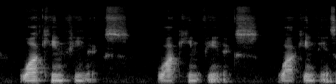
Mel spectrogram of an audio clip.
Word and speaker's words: Joaquin: about the fact that joaquin phoenix is pronounced like joaquin yeah so you gotta walk in phoenix exactly phoenix's are supposed to fly but this one walks joaquin phoenix um a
